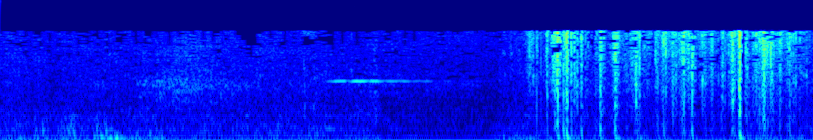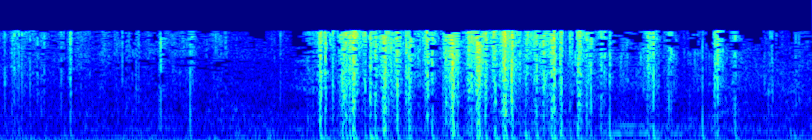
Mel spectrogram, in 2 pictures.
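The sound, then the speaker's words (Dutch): A bunch of keys jingles with rapid, bright metallic clinks, starting after a quiet opening and swelling into a busier, louder shake near the end. No one speaks. “Een sleutelbos, dat is de eerste.”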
